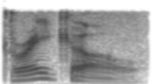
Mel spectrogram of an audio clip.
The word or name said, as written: Draco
